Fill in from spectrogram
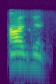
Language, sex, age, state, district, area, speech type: Nepali, female, 30-45, West Bengal, Darjeeling, rural, conversation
